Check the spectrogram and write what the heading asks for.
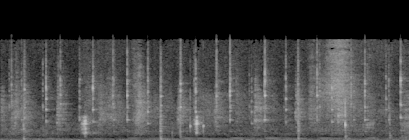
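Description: Faint, irregular plastic clicks from a Baby Alive doll's mouth and a plastic spoon as spoonfed food is worked into the doll's mouth.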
